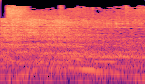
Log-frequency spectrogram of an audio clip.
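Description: A lion's roar, loud and rough, starting suddenly and held for about two seconds.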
